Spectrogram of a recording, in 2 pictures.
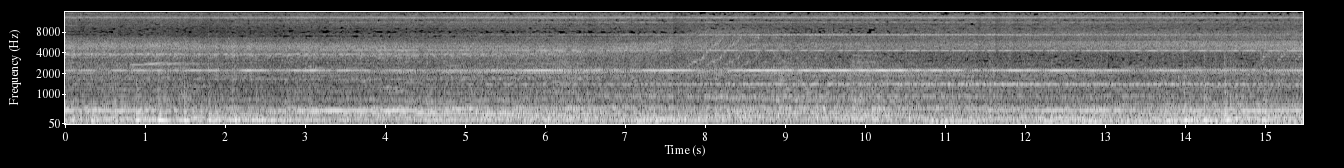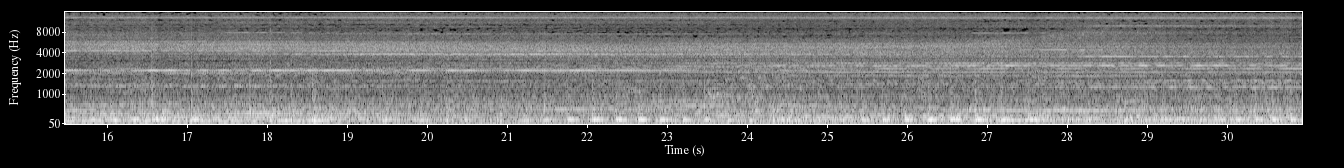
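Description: Experimental electronic drone music: layered sustained synthesizer tones in a dense, noisy wash over a fluttering low end that pulses more strongly in the last third.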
